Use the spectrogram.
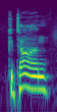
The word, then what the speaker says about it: Catan: This one is Cities Knights of Catan, correctly pronounced Catan, but I was a C-section baby.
